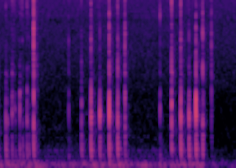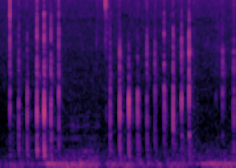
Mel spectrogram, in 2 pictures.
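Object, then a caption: Small plastic remote with rubber buttons, tapped with a stone roller. A small hollow plastic LED remote has its rubbery buttons pressed and tapped with the end of a small green jade stone roller. It makes a long, uneven series of quick, dry clicks and taps with a hollow mid-pitched tone over a faint low rumble, and each tap dies away almost instantly. There is a short lull just after the midpoint before the tapping resumes.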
